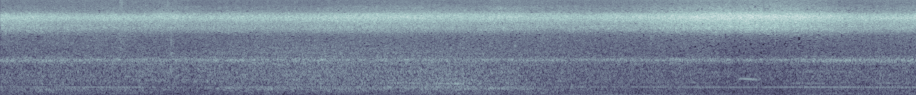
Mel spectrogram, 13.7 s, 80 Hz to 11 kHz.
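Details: Periodical cicadas in Illinois, billions emerging after 17 years underground: a dense, unbroken shrill chorus of very high hiss with a steady lower droning band beneath, holding level throughout with only a slight swell near the end.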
